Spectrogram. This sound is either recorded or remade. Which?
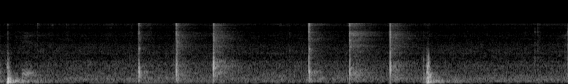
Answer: remade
